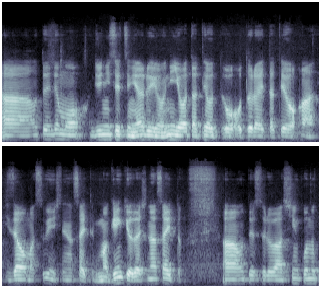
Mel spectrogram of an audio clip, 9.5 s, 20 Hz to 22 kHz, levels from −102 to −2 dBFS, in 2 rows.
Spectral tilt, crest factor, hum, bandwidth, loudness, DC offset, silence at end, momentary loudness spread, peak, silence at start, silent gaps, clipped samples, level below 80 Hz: -4.5 dB/octave; 18 dB; none; 12.5 kHz; -19 LUFS; under 0.1%; 0 s; 12 LU; -2 dBFS; 0 s; none; under 0.1%; -68 dBFS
